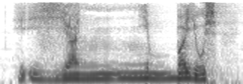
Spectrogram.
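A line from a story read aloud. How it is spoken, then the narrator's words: Hesitant, slight stutter. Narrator (Russian): неуверенно, чуть заикаясь, сказал фельдшер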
